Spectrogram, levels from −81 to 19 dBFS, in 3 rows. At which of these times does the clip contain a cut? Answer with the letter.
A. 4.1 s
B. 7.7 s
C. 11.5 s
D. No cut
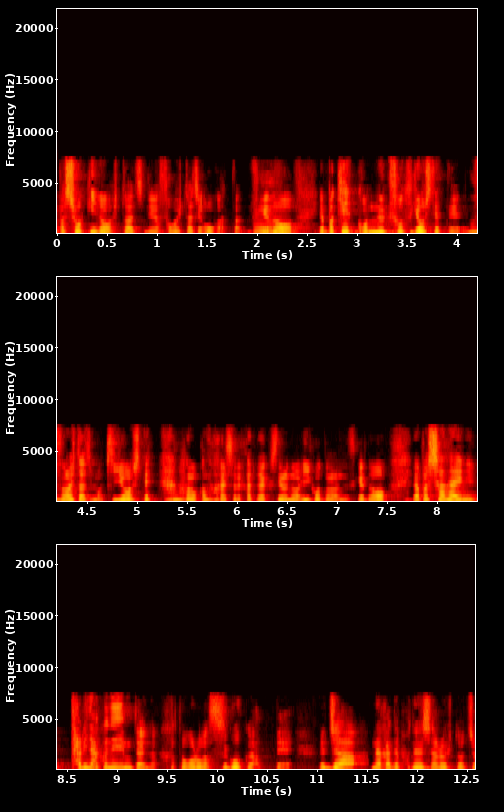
C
